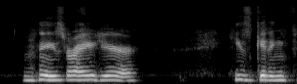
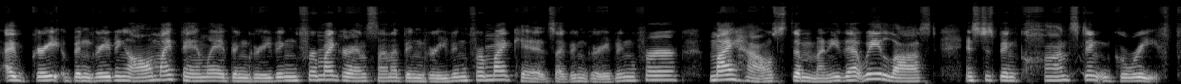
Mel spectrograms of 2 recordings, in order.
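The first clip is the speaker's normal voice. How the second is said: normal talking voice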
